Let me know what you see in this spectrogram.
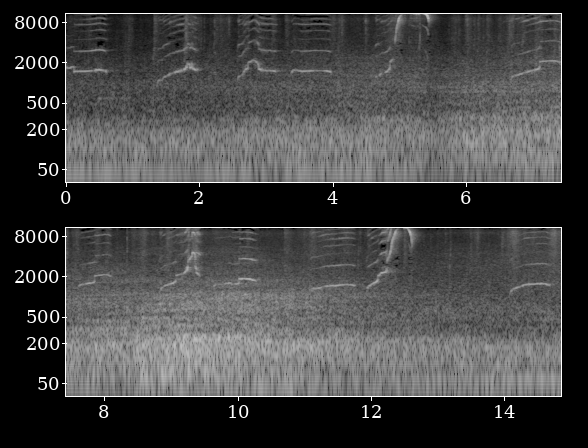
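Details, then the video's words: Young monkey in an archaeological park cries while its mother ignores it, giving repeated high, thin wails that rise and fall, about one every second or two, with some sharp squeaks, over a low background hum. "Poor Baby Monkey Crying Without Caring From Her Nasty Mom Monkey"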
